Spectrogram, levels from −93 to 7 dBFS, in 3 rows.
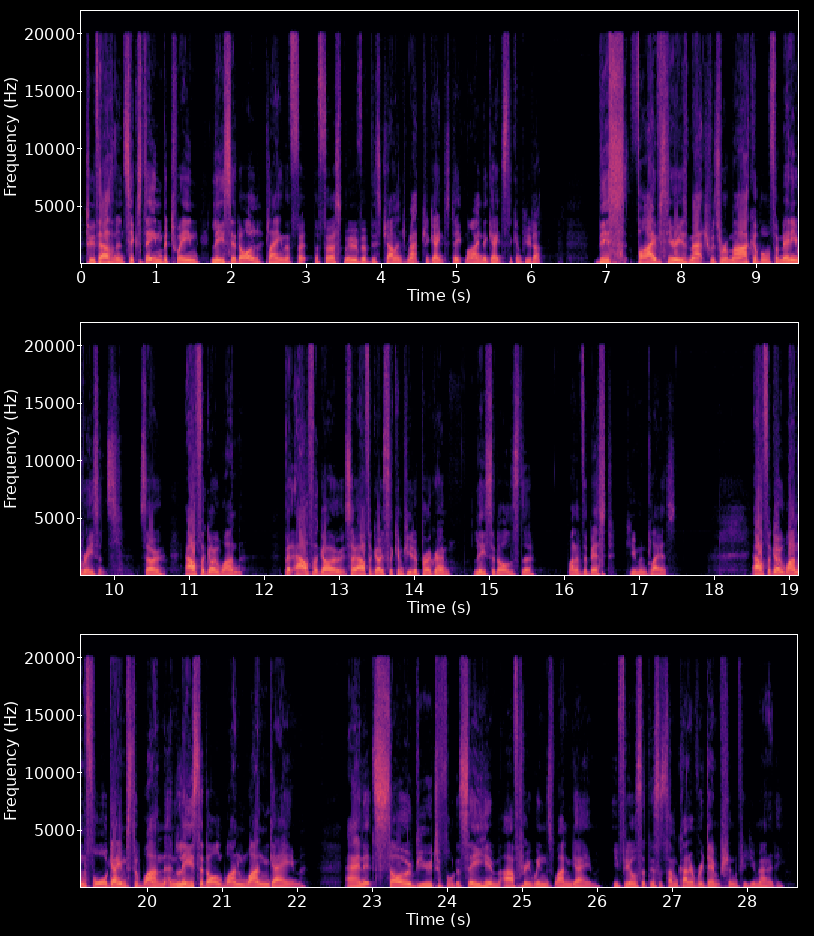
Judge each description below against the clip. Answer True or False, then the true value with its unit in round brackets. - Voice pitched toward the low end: False (150 Hz)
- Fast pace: False (175 wpm)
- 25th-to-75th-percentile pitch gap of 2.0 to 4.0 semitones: False (5.2 semitones)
